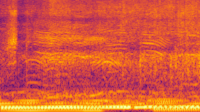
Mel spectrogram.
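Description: Low, sustained background music chords held under a pause in the preaching, shifting to a new chord about a second and a half in.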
